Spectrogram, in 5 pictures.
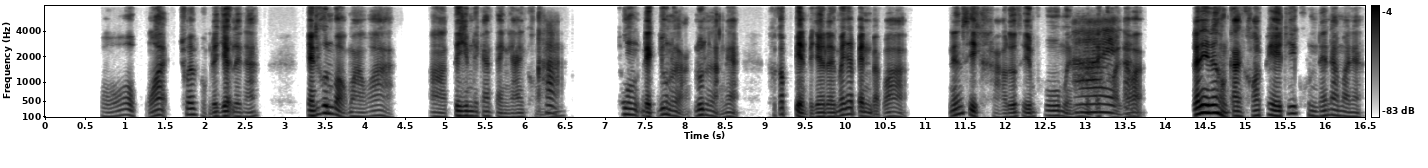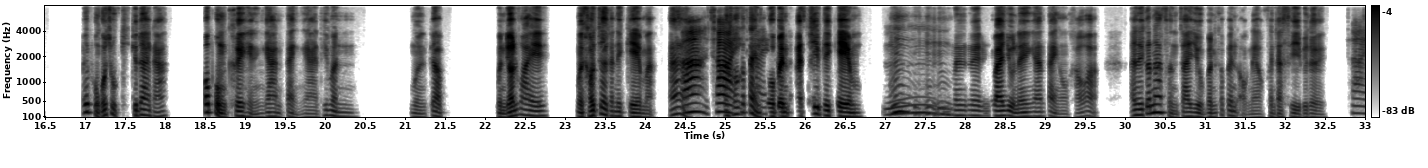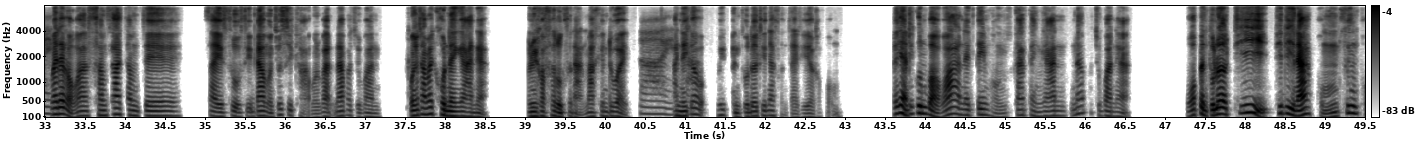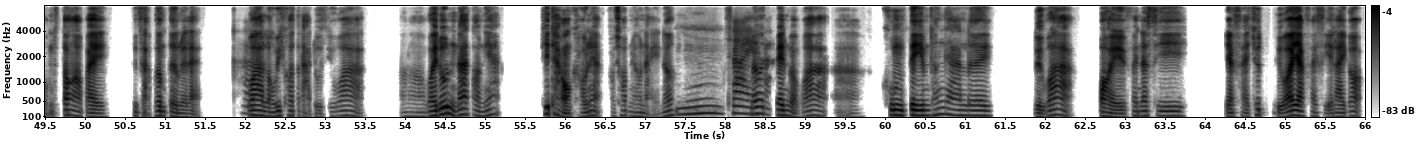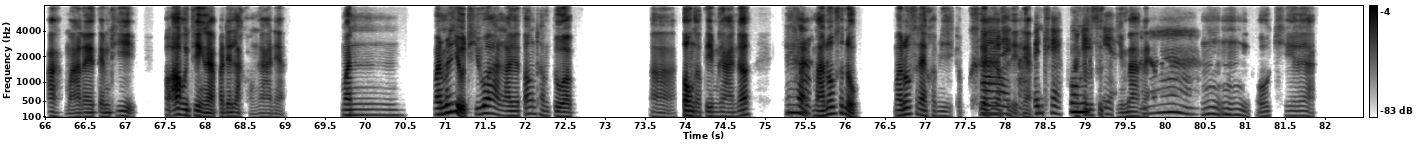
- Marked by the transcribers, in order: in English: "คอสเพลย์"
- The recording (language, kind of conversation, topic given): Thai, advice, การหาลูกค้าและการเติบโตของธุรกิจ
